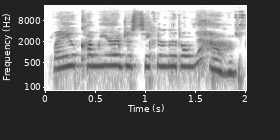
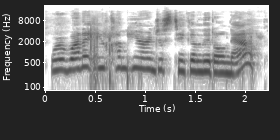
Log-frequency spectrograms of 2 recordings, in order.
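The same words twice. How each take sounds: First: Higher, softer and quicker pet voice. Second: Said in the usual way. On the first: Real, not acted. Owner coaxing dog Luna to nap, higher soft baby talk. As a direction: sweet-talk the puppy into a nap.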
